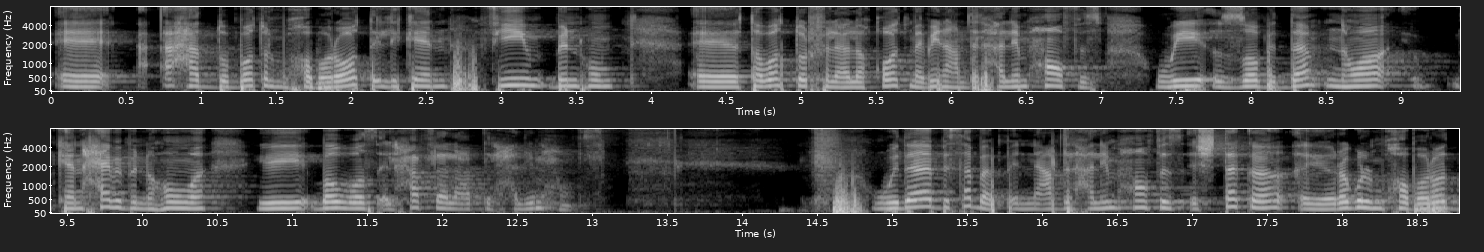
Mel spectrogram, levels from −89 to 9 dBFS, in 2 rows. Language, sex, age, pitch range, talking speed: Arabic, female, 20-39, 190-225 Hz, 115 wpm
